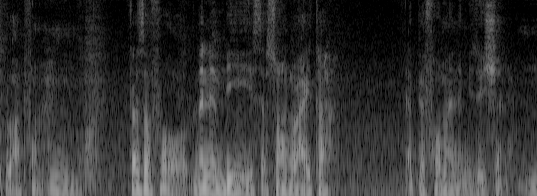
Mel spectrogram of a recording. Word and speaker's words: Nenebi: How do you pronounce the name properly? Nenebi. Nenebi.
